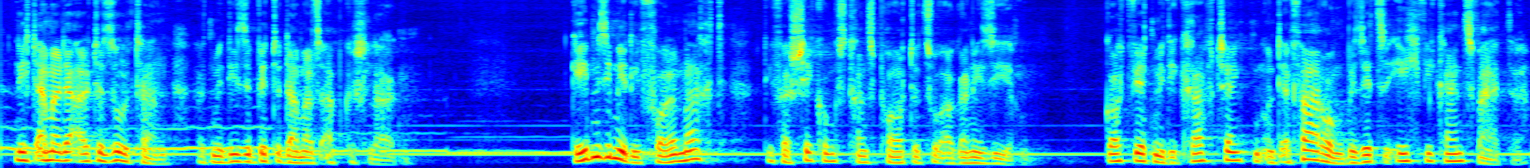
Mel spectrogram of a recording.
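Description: Man acting fervent petitioner, mid-pitched, insistent, formal German pleading, radio play, music behind. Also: close to an everyday voice. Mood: determined pleading. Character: impassioned German humanitarian pleading with a minister. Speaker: actor in radio drama.

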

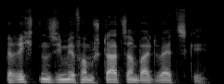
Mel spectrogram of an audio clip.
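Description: An actor in a radio play playing a calm former prisoner who questions in a cool, probing, slightly ironic way. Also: male voice, on the low side, a little fast, dry recording, clean studio sound, natural voice.

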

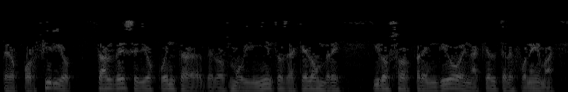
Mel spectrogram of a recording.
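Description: An actor with a Mexican accent playing an earnest, courteous man in a radio serial, speaking formally and deliberately. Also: fairly low pitch, slight background noise, natural voice. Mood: grave, explanatory. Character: earnest, courteous man patiently breaking grave news. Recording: muffled, lo-fi old AM radio recording.

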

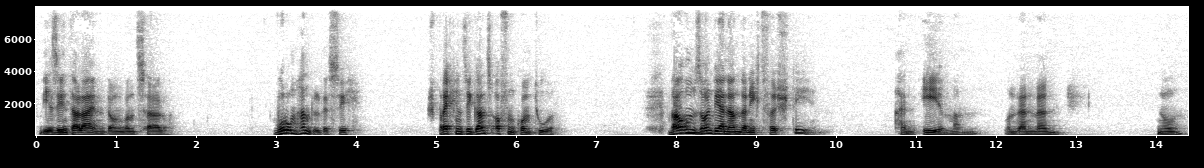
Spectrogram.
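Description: An actor playing an unctuous, inquisitive monk hearing confession in a radio play, formal and probing. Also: male voice, mid-range voice, expressive, unhurried, long pauses, close to an everyday voice. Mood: inviting. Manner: smooth-talking, probing, formal. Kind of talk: German-language radio play acting, 1970.

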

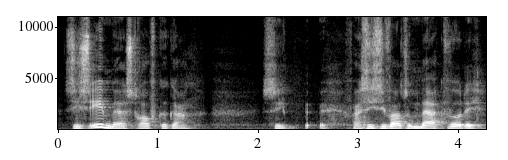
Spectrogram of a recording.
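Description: A woman's voice: sits low, steady tone, brisk, darkish tone, lightly acted. An actress in a radio play playing a middle-aged rancher's wife and mother, anxious and caring, hesitant and full of worried questions. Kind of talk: German radio play acting.

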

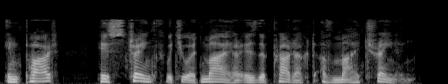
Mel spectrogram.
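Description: A man's voice: on the low side, unhurried, no echo. A man playing a proud, calculating mother in an audiobook, with controlled and formal speech. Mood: composed, proud. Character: composed, calculating, proud mother of a noble boy.

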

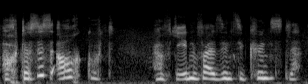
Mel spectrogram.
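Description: High, breathy, dreamy young lady. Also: normal speed. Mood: gushing, confiding. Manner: gushing, girlish, breathy. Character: dreamy, naive young general's daughter, coquettish. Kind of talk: 1950s German radio play dialogue.

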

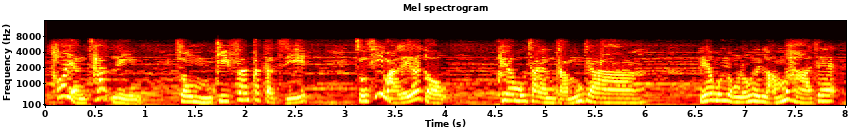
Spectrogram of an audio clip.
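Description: A middle-aged Hong Kong Cantonese mother, scolding and reproachful. Her fairly high voice swings widely in pitch. The radio drama recording is slightly dull, with music behind her. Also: sing-song, moderate pace. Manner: reproachful, firing rhetorical questions.

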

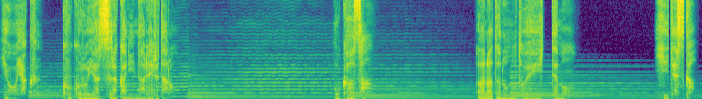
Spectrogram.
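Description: A man's voice: sits low, takes it slowly, pauses often, music in the background. An actor playing a brooding, anguished teenage boy delivering an obsessive confession in an audio drama monologue. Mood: desolate, pleading.

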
